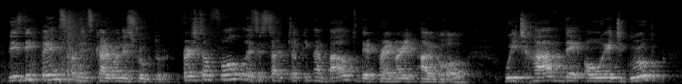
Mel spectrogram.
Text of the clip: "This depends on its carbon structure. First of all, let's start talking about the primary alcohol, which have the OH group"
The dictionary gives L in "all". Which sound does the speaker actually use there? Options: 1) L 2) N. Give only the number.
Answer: 1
